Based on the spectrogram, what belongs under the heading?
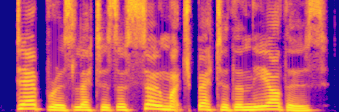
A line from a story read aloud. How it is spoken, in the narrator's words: she said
